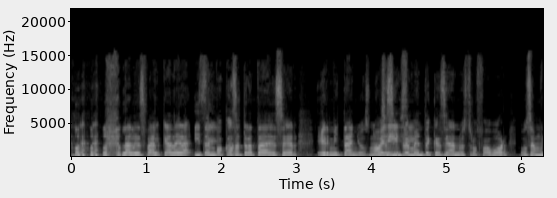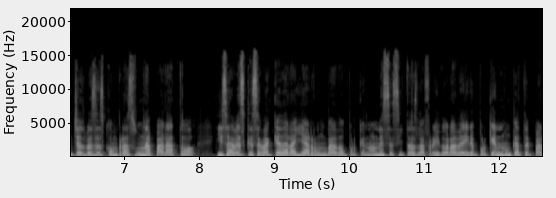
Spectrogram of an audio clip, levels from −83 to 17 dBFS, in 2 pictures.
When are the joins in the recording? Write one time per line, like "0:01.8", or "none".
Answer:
0:05.9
